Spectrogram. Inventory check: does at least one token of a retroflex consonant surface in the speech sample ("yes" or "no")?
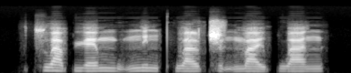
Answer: yes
